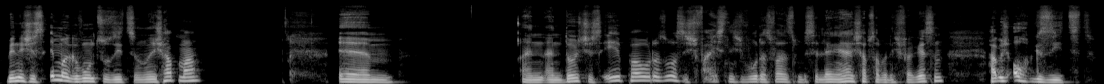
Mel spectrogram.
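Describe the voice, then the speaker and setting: A man's voice: medium pitch, animated, brisk, pauses often, darkish tone, no room sound, studio quality. A man co-hosting a podcast, telling a story earnestly and unhurriedly in casual chat. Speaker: podcast co-host.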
